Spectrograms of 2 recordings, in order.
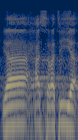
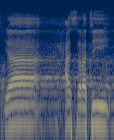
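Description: First: "حسرتي" slowly said as ḥasratiya; final voiced ya. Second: "حسرتي" drawn out to a long ī; long final ī. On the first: Teacher runs through the forms for students, slow -iya ending on "حسرتي". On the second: Teacher runs through the forms for students, long ī on "حسرتي". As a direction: say "حسرتي" as ḥasratī, stretching the last vowel. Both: Shown as a demonstration. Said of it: "تقدر نطبق عليها اللغات".

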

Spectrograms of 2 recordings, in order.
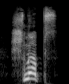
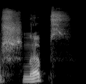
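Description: First: High, emphatic cry; insistent exclamation. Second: Puzzled. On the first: Sergeant answers the puzzled tavern keeper, insistent. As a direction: hurl the word back as a demand. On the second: Tavern keeper has never heard of schnapps, puzzled. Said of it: "удивился тавернье". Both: A narrator's reading.

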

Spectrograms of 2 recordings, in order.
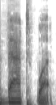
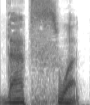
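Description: First: "that what" with the S dropped after that; faulty "that what", T straight into W; wrong, missing S. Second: "That's what" with a clear hissed S before what; audible S link. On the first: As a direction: mimic the mistake, no S in "that what". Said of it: "不是that what". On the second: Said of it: "应该有一个嘶的音". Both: Shown as a demonstration.

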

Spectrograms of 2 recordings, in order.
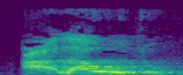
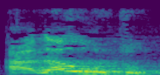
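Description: No difference in how they are said.

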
